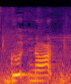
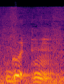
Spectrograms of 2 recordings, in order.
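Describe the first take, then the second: First: It is said as two full words. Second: It is contracted to one word.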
